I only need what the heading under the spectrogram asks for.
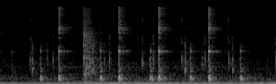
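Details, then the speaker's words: Philips GC9231 steam iron, fully warmed with ready light steady: pressing steam gives quiet sharp water-valve clicks a few per second but no steam hiss at all; boiler thermal fuse likely blown, fuse later replaced. "นี้ได้ยินเสียงเสียงวาล์วน้ำทำงานนะครับแต่ไอน้ำไม่ออกเลยนะครับ"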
